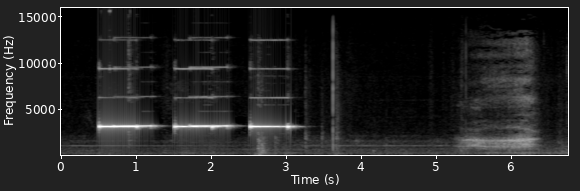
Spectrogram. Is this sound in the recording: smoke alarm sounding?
yes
